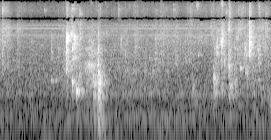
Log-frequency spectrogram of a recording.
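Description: Bath water sloshing and splashing as people shift about in a filled bathtub, in short bursts about a second and a half in and again around four to five seconds.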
